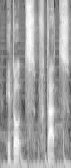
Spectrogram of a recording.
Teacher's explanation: you won't hear the u at the end voiced. That's again, it's devoicing.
